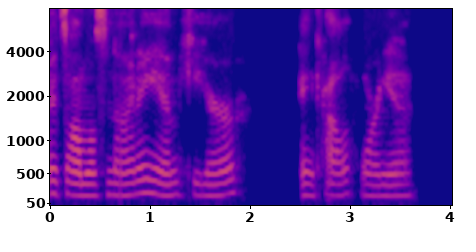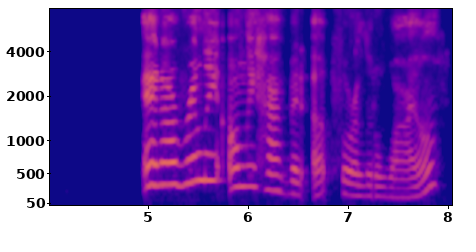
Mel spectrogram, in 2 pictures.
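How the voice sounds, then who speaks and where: A woman with a slightly raspy morning voice, chatting casually with viewers on a live stream from home and greeting them by name. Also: lowish voice, animated, unhurried, dark tone. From United States. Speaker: tarot channel host. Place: at home, bedroom.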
